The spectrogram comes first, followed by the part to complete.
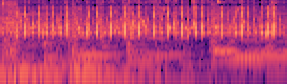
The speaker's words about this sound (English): The sounds we're listening to were recorded underwater in a pond in upstate New York.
